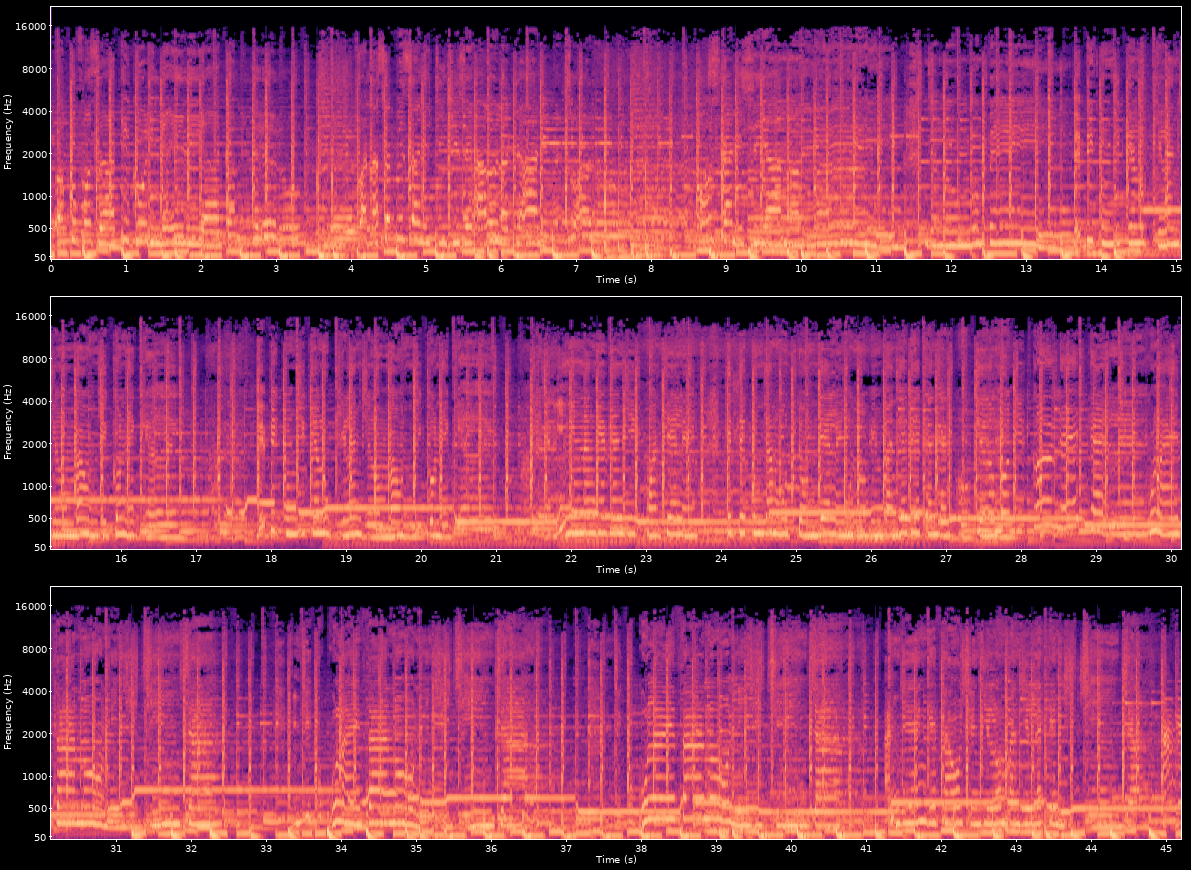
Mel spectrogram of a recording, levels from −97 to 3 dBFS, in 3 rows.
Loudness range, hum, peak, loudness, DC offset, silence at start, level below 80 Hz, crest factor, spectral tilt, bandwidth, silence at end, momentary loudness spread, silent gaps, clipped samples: 2 LU; none; 0 dBFS; -13 LUFS; under 0.1%; 0 s; -20 dBFS; 12 dB; -5.5 dB/octave; 16 kHz; 0 s; 4 LU; none; under 0.1%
